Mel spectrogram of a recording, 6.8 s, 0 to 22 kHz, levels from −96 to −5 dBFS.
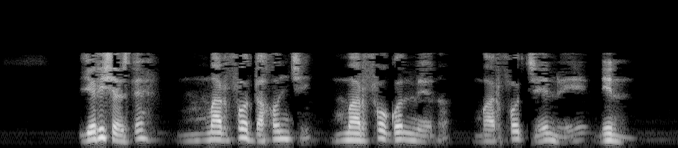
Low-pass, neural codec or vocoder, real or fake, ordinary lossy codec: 7.2 kHz; autoencoder, 48 kHz, 32 numbers a frame, DAC-VAE, trained on Japanese speech; fake; MP3, 24 kbps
